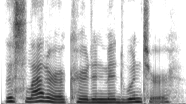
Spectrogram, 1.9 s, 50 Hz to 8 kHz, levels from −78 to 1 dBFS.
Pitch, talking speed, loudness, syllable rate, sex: 240 Hz, 160 wpm, -14 LUFS, 5.8 syllables/s, female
